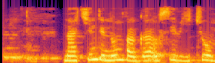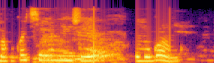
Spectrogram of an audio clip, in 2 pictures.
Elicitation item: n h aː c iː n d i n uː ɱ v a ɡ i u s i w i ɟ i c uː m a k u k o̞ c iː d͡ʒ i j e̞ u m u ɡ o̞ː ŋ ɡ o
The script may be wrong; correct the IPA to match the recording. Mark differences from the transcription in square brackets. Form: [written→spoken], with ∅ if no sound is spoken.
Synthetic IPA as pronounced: n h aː c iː n d i n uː ɱ v a ɡ [i→a] u s i [w→β] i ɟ i c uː m a k u k o̞ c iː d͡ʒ i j e̞ u m u ɡ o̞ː ŋ ɡ o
